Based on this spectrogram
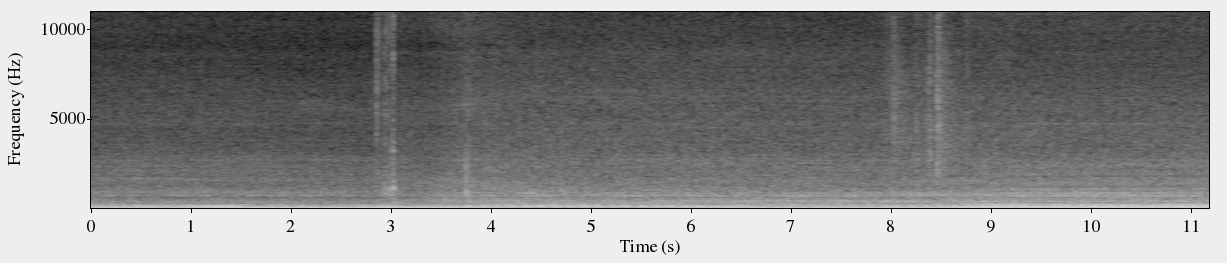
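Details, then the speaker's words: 1995 Ford Mustang GT after fuel pump and/or pressure regulator replacement: smooth, even low idle pulse with steady rhythm, no stumbling or surging, no leaks; normal idle. "No leaks there. It starts up and idles good now. Now let's take it for a drive."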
